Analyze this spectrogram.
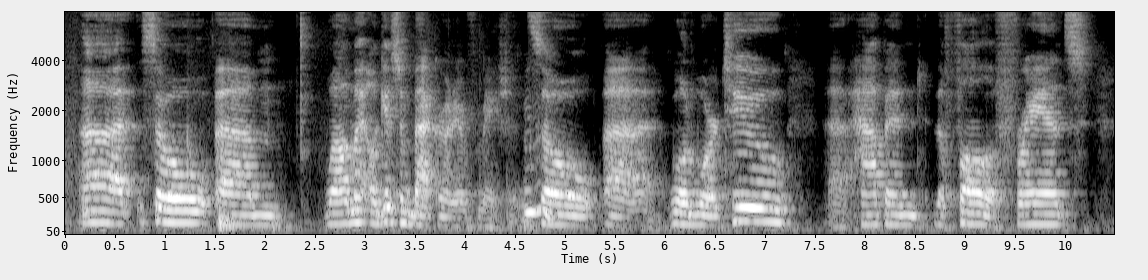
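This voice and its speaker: A man with a fairly high pitch speaks at a very slow pace, his loudness swinging widely and his pitch varying in an ordinary way, over noticeable background noise. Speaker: local historian and author. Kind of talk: oral history interview, explaining history. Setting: recorded at a museum interview.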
